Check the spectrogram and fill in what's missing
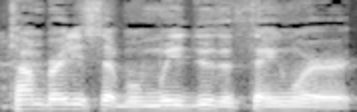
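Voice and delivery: ordinary delivery

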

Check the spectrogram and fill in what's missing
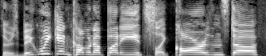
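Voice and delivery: high, know-it-all explaining voice; explaining the big weekend to a coworker, condescending; schooling him. Retold or imitated. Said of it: "I'm, like, schooling him".

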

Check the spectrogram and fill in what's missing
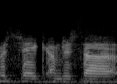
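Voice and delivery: usual speaking voice

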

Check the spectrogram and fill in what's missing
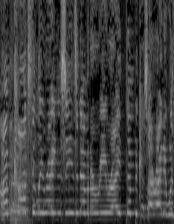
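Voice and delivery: very high, drawn-out comic wail; mock whining. Writer moaning to his colleagues about his own plot, mock whining. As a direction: whine it out in a squeaky, hammed-up lament.

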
